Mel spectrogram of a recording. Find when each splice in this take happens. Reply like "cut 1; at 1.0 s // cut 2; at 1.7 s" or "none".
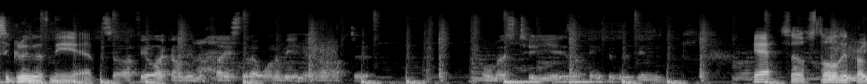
cut 1; at 0.9 s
